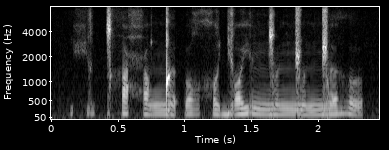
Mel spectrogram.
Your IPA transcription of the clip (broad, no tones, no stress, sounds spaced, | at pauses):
ç ʊ ǀʰ ɐ ħ ɔ ŋ͡ǃ ə ʔ u ʁ x ɔ ɟ ɔ j ʏ ŋ͡ǀ ɵ ŋ͡ǁ ʊ ŋ͡ǁ ə ɦ ʊ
